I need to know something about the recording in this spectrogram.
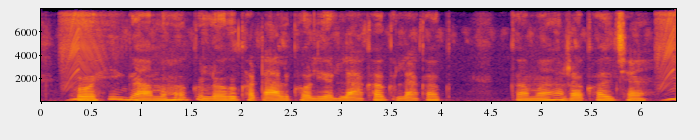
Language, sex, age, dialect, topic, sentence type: Maithili, male, 18-24, Bajjika, agriculture, statement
